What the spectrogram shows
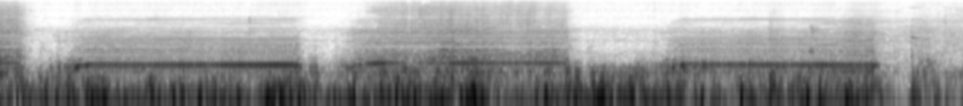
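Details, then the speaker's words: Boat autopilot hydraulic steering pump on an outboard failed after a few fishing trips: the motor whine cuts in and out in one-to-two-second runs over a low rumble while the outboard does not move. Owner suspects overheating, voltage or settings; unconfirmed. "you will hear that the pump is operating but the outboard is not move so okay just look and then we will discuss"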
